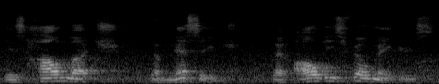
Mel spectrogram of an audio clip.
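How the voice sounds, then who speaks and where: An older man, a filmmaker, introducing a screening to an audience with rambling anecdotes and frequent pauses. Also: medium pitch, animated, a little mellow, a little hiss or hum. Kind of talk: storytelling speech to an audience. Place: festival screening hall. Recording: echoey hall, from far off.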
